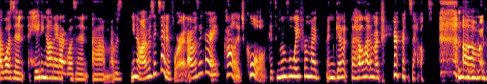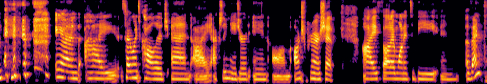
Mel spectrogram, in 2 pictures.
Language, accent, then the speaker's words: English; New Jersey, United States; I'm from New Jersey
